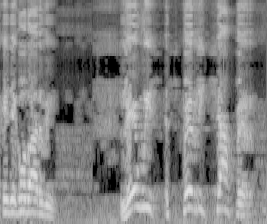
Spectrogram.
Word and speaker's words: Chafer: Lewis Sperry Chafer, o Schaeffer, como se debe pronunciar en inglés, que es uno de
